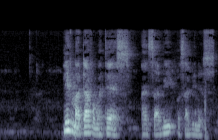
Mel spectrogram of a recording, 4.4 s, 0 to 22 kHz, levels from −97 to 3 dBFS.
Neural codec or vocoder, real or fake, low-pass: none; real; 9.9 kHz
